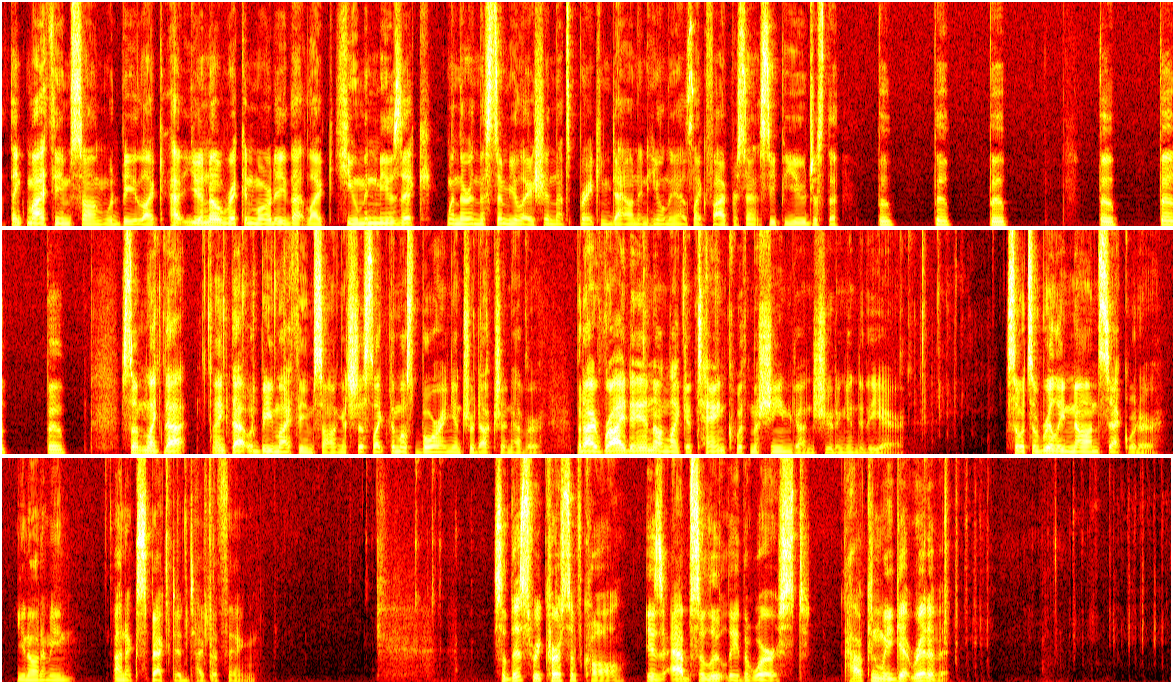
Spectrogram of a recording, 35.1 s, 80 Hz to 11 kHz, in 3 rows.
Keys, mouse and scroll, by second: 1.3 click, 1.8 click, 4.4 click, 4.5 click, 5.4 scroll down 1, 13.2 click, 13.2 double click, 13.6 click, 13.7 click, 14.4 ctrl+s, 14.8-15.1 scroll down 1, 15.1 click, 16.4 click, 16.4 click, 16.5 click, 16.9 click, 17.5 click, 17.6 click, 17.7 click, 18.7 ctrl+s, 20.2 scroll down 2, 20.6 click, 20.7 click, 21.2 ctrl+s, 23.6-24.7 scroll down 5, 24.7 scroll up 6, 25.4 ctrl+s, 25.7 scroll down 2, 27.0 click, 27.5 click, 27.6 click, 27.7 click, 27.9 scroll down 4, 28.8 click, 28.8 click, 28.9 double click, 28.9 double click, 29.9 click, 30.5 click, 32.6 click, 32.8 BackSpace, 33.0 BackSpace, 33.1 BackSpace, 34.3 ctrl+s, 34.5 ctrl+p, 34.7 ctrl+p, 34.8 ctrl+p, 34.9 ctrl+p.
